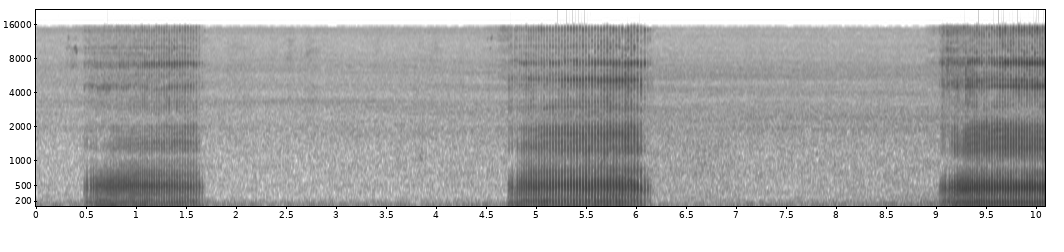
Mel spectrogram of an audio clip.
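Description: A French Bulldog snores in loud, rasping bursts, each lasting over a second and returning every few seconds.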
